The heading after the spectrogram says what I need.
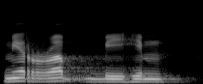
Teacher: nun sukun atau nun mati disambut roh tasdid, itu hukumnya adalah idgham bila gunnah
